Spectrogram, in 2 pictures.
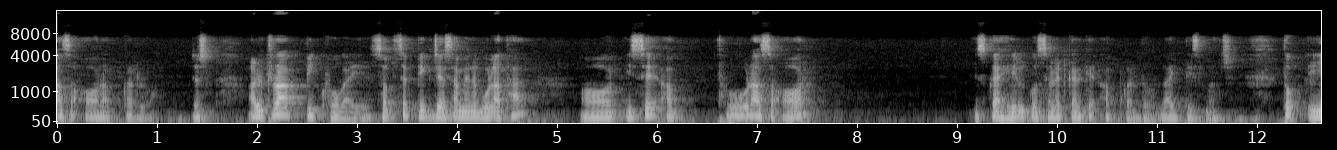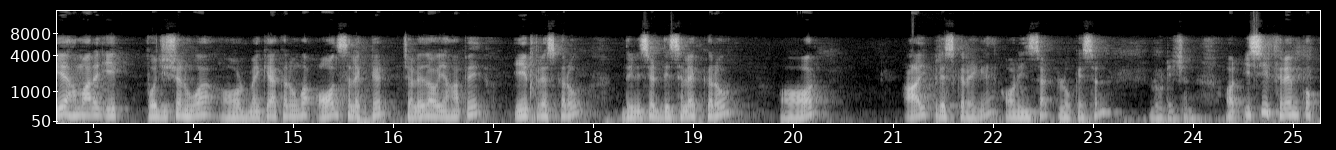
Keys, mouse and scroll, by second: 0.0 click, 6.8 click, 8.9 click, 10.0 click, 12.6-13.0 scroll down 2, 15.8-16.5 middle drag, 16.5 scroll up 1, 16.8 middle click, 17.6 a, 18.7 ctrl+drag, 19.6-21.6 middle drag, 21.6 i, 24.4 click, 24.9-25.2 right drag.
